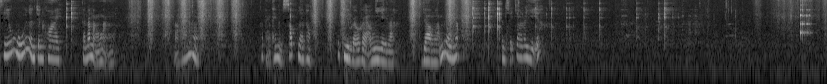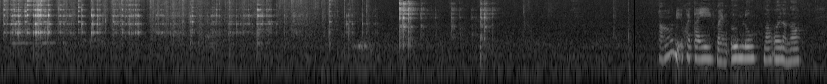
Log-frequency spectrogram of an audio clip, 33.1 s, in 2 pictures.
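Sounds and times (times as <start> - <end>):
fries clattering onto plate: 2.6 - 5.0, 5.8 - 7.2, 8.2 - 12.1, 15.0 - 26.5.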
